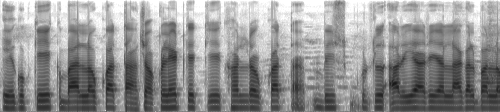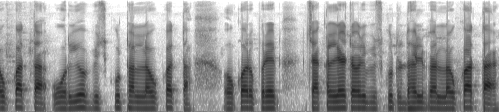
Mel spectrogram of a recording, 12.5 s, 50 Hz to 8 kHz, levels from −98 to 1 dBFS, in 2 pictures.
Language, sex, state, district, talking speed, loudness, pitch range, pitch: Bhojpuri, male, Uttar Pradesh, Ghazipur, 140 wpm, -17 LUFS, 120-130 Hz, 125 Hz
